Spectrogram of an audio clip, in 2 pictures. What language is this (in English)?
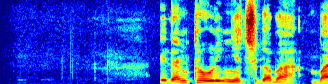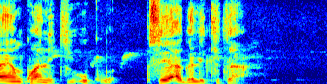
Hausa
